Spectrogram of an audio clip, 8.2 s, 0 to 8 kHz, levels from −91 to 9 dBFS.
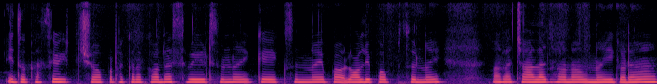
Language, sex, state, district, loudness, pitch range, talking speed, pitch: Telugu, female, Andhra Pradesh, Anantapur, -33 LUFS, 230-240 Hz, 115 wpm, 235 Hz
